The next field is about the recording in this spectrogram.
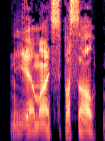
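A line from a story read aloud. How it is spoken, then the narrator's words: Proud mutter. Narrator (Russian): буркнул на это гордый Тахар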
